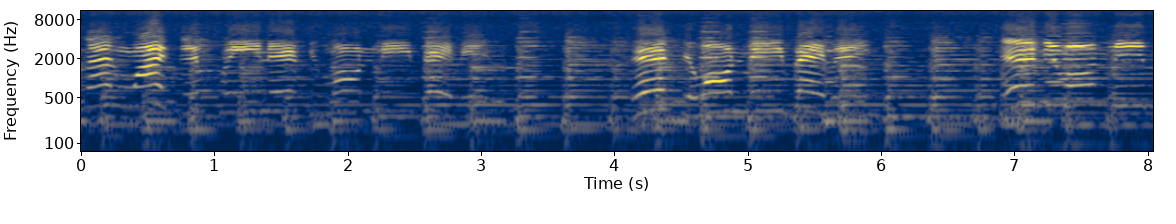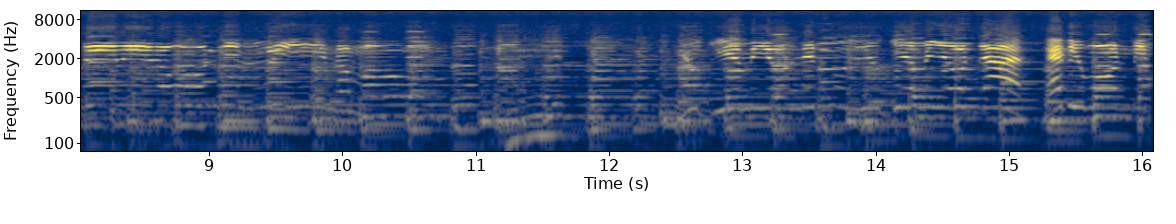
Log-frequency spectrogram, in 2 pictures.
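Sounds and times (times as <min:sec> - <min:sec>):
acoustic blues guitar: 0:00.0 - 0:16.0.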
